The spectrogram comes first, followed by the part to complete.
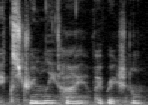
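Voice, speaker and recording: In an ASMR roleplay, a woman voices a kindly witch who runs a shop, whispering softly and breathily as she explains things in a hesitant, casual way. Her pitch sits a bit high and stays flat, and she talks slightly quickly, sounding gentle and eager to help.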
